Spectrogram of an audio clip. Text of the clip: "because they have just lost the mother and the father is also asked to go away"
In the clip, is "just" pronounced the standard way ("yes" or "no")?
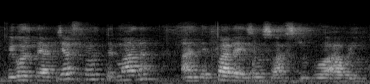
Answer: yes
